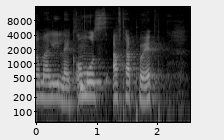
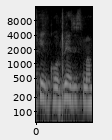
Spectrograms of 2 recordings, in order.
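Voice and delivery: quiet inner thought; 3 semitones lower, 12 dB quieter, faster than usual. Retold or imitated. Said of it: "my mind was like".

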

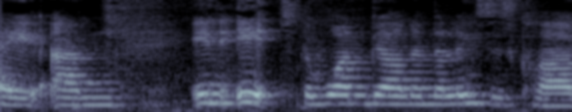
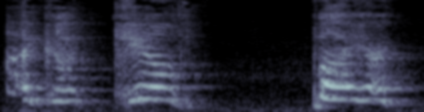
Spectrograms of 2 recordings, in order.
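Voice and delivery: higher, louder outraged villain; mocking movie line; 8 semitones higher, 6 dB louder, much slower than usual. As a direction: ham up the wounded pride. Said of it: "without the line".

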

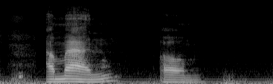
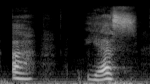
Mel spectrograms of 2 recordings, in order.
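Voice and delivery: put-on higher nervous girl voice; a crying kitchen girl greeting strangers, higher timid voice; 11 semitones higher than usual. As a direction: play a frightened young kitchen helper.

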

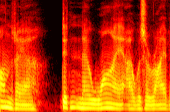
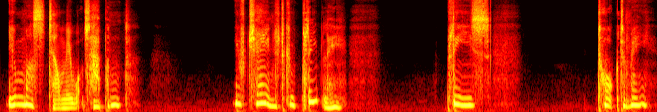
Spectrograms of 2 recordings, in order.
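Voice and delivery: higher pleading wife's voice, rising at the end; 9 semitones higher than usual. Acted. Wife begging her silent husband to talk, pleading. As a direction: beg him gently to open up.

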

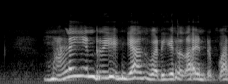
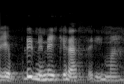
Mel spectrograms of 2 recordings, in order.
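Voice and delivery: ordinary talk, nothing marked

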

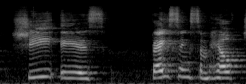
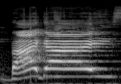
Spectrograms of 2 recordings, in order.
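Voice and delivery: loud bye, pitched up; shouting goodbye; 6 semitones higher, 11 dB louder than usual. Real, not acted. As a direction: call out bye guys. Calling goodbye to viewers.

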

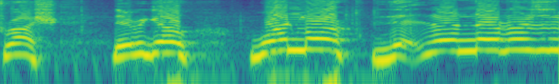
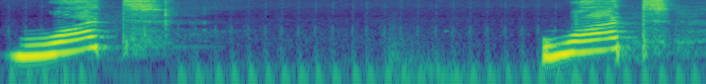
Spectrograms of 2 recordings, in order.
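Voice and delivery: ordinary delivery

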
